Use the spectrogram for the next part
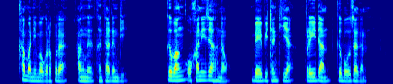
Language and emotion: Bodo, sad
